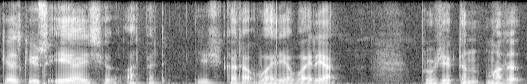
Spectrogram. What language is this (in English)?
Kashmiri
